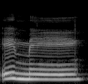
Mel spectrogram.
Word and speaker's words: aimer: Mais si elle est combinée avec un E, elle ne se prononce pas. Par exemple, dans l'infinitif des verbes du premier groupe, bien sûr. Parler, aimer. Voilà.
